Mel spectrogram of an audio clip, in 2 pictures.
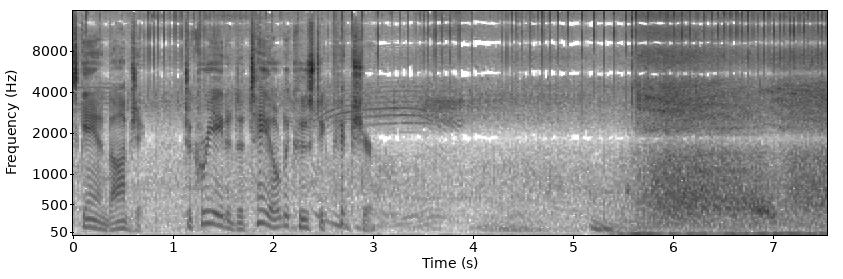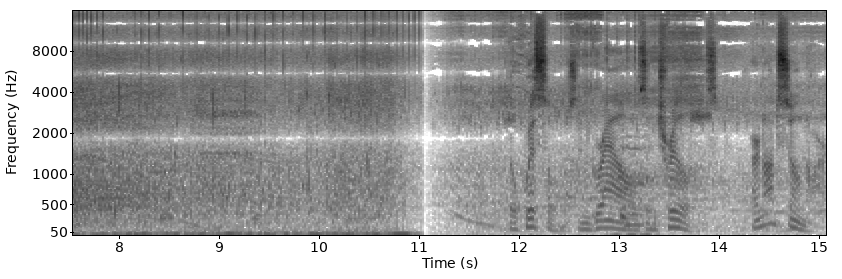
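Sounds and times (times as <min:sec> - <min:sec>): water splashing and rushing: 0:03.9 - 0:15.0.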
